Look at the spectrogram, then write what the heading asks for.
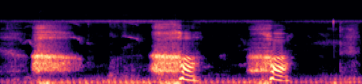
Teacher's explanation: The H sound is unvoiced, and the vocal cord do not vibrate during the production of this sound. Just relax like you are exhaling the carbon dioxide air to your body, like ha, ha.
